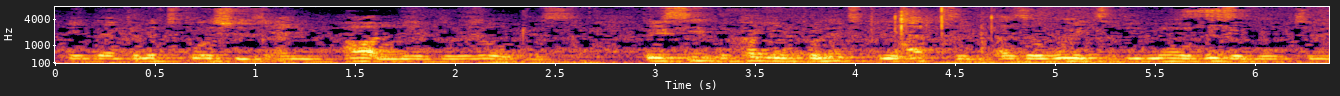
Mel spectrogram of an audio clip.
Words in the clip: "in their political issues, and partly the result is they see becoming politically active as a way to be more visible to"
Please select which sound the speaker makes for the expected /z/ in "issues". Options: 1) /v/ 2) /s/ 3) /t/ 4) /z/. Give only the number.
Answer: 4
